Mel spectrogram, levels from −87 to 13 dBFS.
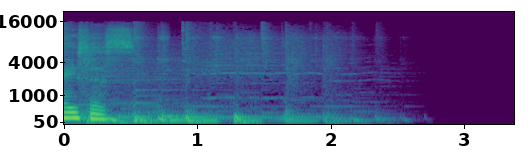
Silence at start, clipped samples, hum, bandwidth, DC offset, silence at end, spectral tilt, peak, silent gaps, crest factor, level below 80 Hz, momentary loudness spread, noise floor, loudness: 0 s; under 0.1%; none; 16 kHz; under 0.1%; 1 s; -5.5 dB/octave; -2 dBFS; none; 20 dB; -40 dBFS; 22 LU; -50 dBFS; -22 LUFS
